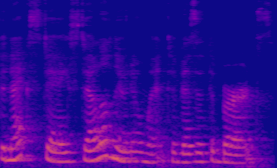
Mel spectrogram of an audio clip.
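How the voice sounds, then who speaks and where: A woman's voice: medium pitch, normal speed, mellow, roomy sound. A woman reading a storybook aloud expressively for children.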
